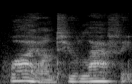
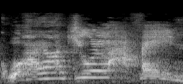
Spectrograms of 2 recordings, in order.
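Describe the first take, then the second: First: It is said in a tragic tone. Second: It is said in an angry tone.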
